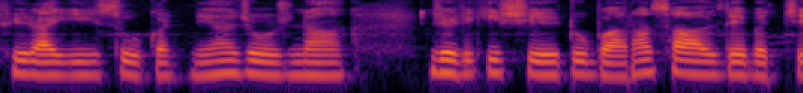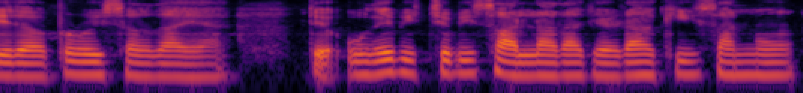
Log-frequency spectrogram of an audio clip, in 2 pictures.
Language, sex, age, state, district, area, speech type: Dogri, female, 45-60, Jammu and Kashmir, Samba, rural, spontaneous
